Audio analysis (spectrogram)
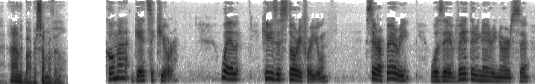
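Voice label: italy, International Dialects of English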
